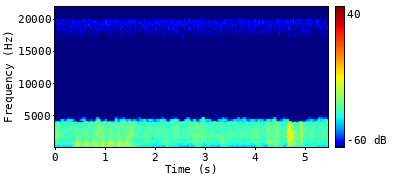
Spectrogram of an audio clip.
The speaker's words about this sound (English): Now, take the knock on the door and the footsteps coming in. That's bottom of page 11.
